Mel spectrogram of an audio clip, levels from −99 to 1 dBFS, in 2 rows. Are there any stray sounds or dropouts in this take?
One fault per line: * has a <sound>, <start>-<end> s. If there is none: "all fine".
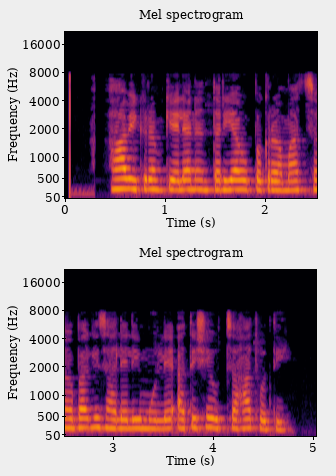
all fine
